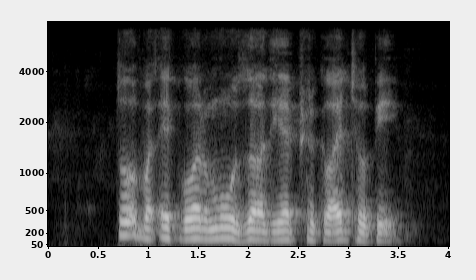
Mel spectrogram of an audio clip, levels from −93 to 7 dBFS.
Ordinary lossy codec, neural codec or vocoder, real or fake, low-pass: Opus, 64 kbps; codec, 16 kHz in and 24 kHz out, 0.8 kbps, FocalCodec, streaming, 65536 codes; fake; 7.2 kHz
